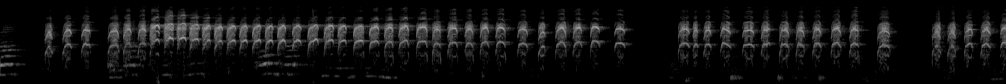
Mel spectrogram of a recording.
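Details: Kitchen bird at Tseminyu, Kohima, chirping almost continuously: a long, fast stream of sharp, ringing notes that starts dense and churring, then breaks into quicker evenly spaced chirps with two short silent gaps.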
